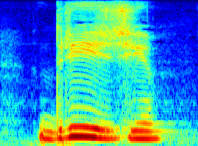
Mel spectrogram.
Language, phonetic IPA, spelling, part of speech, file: Ukrainian, [ˈdʲrʲiʒd͡ʒʲi], дріжджі, noun, Uk-дріжджі.ogg
- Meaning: yeast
